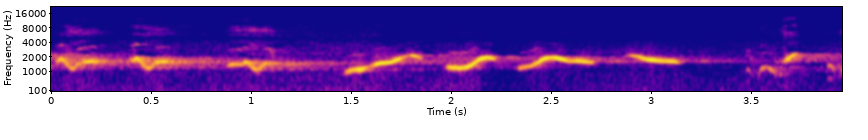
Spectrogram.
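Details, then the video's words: Wild White-crested Laughingthrush with a short series of smooth, rising whistles, each about half a second long, followed by a few quicker notes. "Poksay jambul liar"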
